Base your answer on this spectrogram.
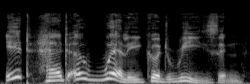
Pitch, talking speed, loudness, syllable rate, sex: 155 Hz, 145 wpm, -18 LUFS, 3.4 syllables/s, male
